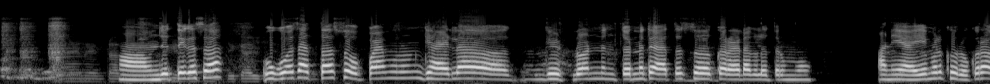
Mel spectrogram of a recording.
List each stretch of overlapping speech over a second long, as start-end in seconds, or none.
none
